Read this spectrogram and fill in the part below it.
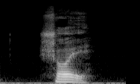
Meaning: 1. shy (reserved) 2. shy, skittish, startlish (easily frightened)
- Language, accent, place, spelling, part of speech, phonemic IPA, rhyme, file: German, Germany, Berlin, scheu, adjective, /ʃɔɪ̯/, -ɔɪ̯, De-scheu.ogg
